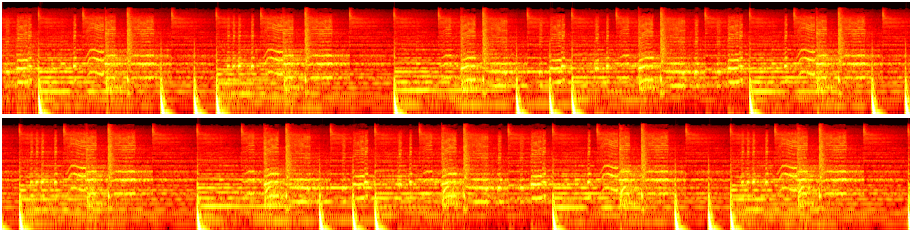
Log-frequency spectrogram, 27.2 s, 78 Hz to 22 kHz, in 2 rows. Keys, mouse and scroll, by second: 0.2-2.0 scroll up 7, 0.6-0.9 middle drag, 1.0 ctrl+s, 2.0 middle click, 2.2-2.7 scroll up 4, 2.7 shift+middle click, 3.0-3.4 scroll up 4, 3.4-4.1 middle drag, 4.1 click, 6.0 click, 6.9-8.8 drag, 8.8 e, 10.5 click, 14.5 middle click, 14.7 scroll up 2, 14.9 z, 15.8-17.1 shift+middle drag, 17.1 z, 18.4-19.0 scroll down 7, 19.0 middle drag, 19.2 z, 19.9 middle click, 20.1-20.7 scroll up 3, 20.4 shift+middle drag, 21.7 shift+middle click, 22.5 click, 26.4-26.9 scroll down 2, 26.9 click.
